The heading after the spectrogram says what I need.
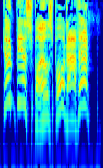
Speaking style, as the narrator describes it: boomed Ludo Bagman

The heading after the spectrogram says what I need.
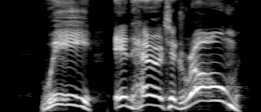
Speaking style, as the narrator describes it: screamed the man

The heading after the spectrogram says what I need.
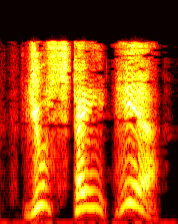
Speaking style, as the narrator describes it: Harry repeated angrily

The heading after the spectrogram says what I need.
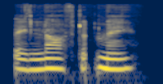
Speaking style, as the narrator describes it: Esk mumbled

